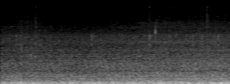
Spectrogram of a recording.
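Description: A steady, low droning rumble of road and engine noise from inside a moving truck cab, continuous and fairly loud throughout, with no voices.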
